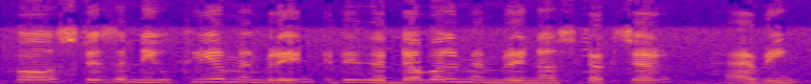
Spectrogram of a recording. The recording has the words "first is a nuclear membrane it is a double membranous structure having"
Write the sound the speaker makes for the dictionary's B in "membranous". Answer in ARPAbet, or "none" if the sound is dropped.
none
